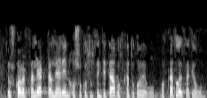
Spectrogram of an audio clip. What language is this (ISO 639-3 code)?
eus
